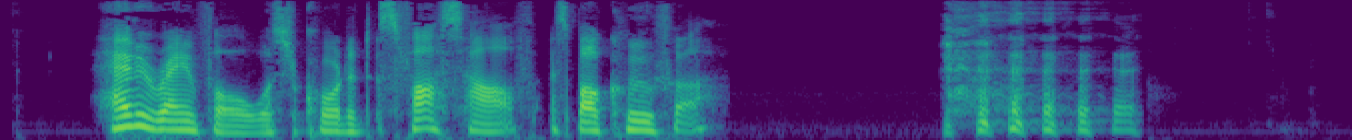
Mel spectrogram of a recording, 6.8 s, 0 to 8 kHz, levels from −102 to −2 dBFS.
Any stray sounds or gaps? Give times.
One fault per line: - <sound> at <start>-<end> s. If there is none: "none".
- laugh at 4.7-5.7 s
